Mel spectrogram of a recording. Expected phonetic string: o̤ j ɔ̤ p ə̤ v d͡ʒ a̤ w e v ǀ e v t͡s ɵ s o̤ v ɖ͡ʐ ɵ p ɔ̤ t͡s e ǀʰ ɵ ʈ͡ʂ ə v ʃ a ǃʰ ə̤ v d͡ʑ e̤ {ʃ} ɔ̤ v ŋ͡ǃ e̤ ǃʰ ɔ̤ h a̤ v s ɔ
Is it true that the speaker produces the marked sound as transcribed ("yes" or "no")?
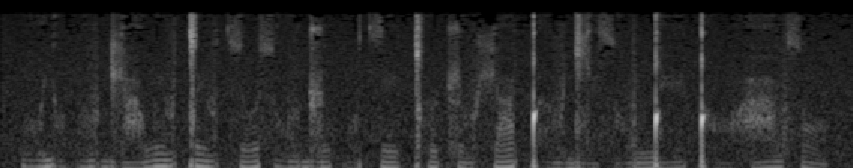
no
